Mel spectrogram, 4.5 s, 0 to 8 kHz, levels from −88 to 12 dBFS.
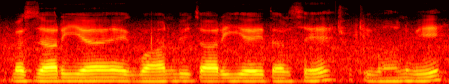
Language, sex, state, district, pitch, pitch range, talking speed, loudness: Hindi, male, Bihar, Jamui, 120 Hz, 115-125 Hz, 225 wpm, -17 LUFS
